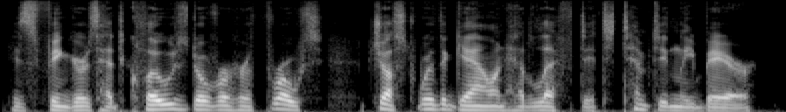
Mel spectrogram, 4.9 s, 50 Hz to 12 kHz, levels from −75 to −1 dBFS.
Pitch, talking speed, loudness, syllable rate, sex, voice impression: 115 Hz, 195 wpm, -19 LUFS, 5.0 syllables/s, male, masculine, adult-like, cool, slightly sincere, slightly friendly, reassuring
